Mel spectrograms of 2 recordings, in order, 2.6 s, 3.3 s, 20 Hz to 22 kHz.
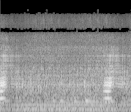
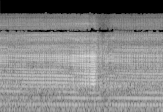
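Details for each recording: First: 2007 Cadillac DTS with newly replaced power steering pump after bleeding, wheel being turned at idle: smooth idle with faint pump whir, no groan or squeal; sounds as it should, though air bubbles remain in the fluid. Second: 2007 Cadillac DTS, newly replaced power steering pump while bleeding: steady high buzzy whine over idle from air in the system, easing slightly as it runs.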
